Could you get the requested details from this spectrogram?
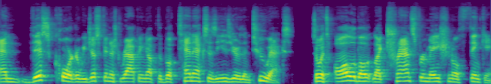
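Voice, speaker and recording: At a moderate pace with hardly any pauses, a man speaks at a fairly high pitch with ordinary pitch variation on a very clean recording with a silent background. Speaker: veterinarian and real estate investor. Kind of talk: podcast interview. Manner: animated; loud.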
